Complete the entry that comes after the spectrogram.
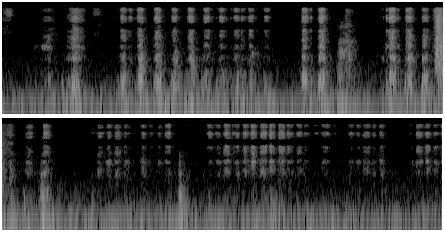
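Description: A wooden pencil's graphite tip scratches across a flat sheet of drawing paper in light shading strokes. The result is a quiet, bright, scratchy hiss in quick, irregular back-and-forth bursts over a steady low hum, with a couple of sharper ticks where the tip catches.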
